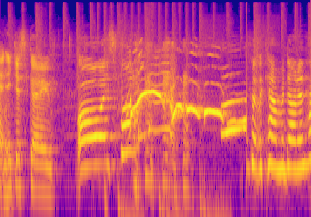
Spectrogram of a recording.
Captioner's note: Barry's daughter screaming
